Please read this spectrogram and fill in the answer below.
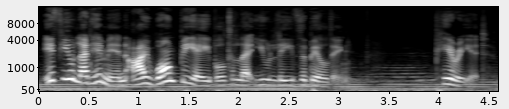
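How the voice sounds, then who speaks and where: A woman's voice: medium pitch, very animated, moderate pace, fairly bright tone, faint music behind. An actress playing a controlling, cryptic woman agent in an audio drama, composed, condescending and ominous. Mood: firm. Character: Ramsey, cool, controlling, cryptic woman agent of a research center.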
